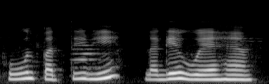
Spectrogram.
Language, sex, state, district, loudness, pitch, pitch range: Hindi, female, Jharkhand, Palamu, -13 LUFS, 240 Hz, 225-265 Hz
